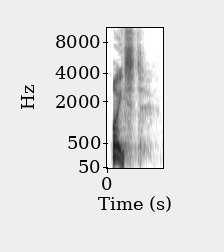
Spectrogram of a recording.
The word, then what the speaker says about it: Ojst: And they had his name O J S T, and it's pronounced Oist.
